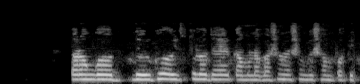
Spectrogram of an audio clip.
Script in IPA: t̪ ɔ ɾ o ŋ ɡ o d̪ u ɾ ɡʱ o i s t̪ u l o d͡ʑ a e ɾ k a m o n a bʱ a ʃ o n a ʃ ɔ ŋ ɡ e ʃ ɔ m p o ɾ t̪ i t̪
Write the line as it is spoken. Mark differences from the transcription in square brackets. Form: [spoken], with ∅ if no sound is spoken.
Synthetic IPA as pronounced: t̪ ɔ ɾ o ŋ ɡ o d̪ u ɾ ɡʱ o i s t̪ u l o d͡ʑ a e ɾ k a m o n a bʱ a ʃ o n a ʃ ɔ ŋ ɡ e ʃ ɔ m p o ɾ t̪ i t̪

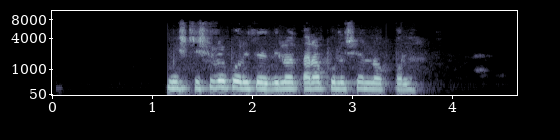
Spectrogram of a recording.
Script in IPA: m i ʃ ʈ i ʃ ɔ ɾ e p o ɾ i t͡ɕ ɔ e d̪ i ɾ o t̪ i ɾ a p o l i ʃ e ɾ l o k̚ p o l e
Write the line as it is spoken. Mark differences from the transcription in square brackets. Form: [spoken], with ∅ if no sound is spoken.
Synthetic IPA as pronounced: m i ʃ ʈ i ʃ [u] ɾ e p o ɾ i t͡ɕ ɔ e d̪ i [l] o t̪ [a] ɾ a p [u] l i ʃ e ɾ l o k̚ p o l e

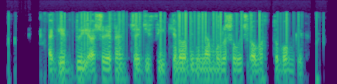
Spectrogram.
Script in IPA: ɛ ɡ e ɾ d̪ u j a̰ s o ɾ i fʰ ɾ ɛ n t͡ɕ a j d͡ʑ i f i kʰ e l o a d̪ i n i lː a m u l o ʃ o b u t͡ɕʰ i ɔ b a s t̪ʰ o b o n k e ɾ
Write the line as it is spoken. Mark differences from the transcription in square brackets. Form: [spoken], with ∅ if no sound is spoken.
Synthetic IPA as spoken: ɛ ɡ e ɾ d̪ u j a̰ [ʃ] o ɾ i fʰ ɾ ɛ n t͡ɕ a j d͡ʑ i f i kʰ e l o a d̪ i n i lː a m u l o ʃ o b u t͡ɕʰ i ɔ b a s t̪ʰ o b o [ŋ] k e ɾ

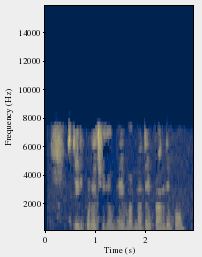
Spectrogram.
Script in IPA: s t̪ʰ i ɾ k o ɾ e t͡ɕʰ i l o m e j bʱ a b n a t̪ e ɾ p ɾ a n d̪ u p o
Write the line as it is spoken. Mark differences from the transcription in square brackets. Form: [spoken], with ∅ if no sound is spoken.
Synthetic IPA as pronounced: s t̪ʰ i ɾ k o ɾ e t͡ɕʰ i l o m e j bʱ a b n a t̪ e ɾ p ɾ a n d̪ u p o

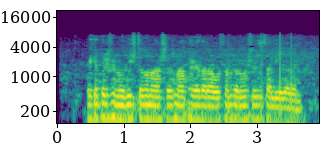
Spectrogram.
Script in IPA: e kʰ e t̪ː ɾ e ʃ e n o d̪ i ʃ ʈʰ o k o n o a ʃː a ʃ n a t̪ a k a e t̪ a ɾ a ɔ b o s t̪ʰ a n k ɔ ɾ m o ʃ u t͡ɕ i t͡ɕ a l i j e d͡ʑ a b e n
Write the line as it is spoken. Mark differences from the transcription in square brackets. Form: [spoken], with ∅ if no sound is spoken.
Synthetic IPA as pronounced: e kʰ e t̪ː ɾ e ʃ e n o d̪ i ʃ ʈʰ o k o n o a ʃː a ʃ n a [t̪ʰ] a k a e t̪ a ɾ a ɔ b o s t̪ʰ a n k ɔ ɾ m o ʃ u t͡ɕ i t͡ɕ a l i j e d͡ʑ a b e n

